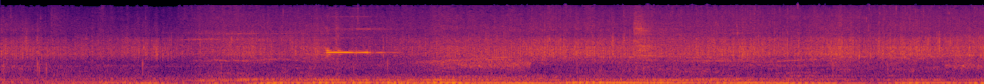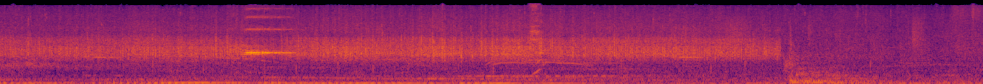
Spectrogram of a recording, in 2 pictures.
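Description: Footsteps tread on a stone wall.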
